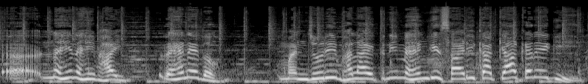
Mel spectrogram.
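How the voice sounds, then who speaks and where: Casting: stingy, fussy rich man of the village for an animated moral tale acted, high voice, dragging haggler's complaints, light music underneath. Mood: grumbling, dismissive. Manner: haggling, drawn-out protesting. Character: stingy, fussy village merchant man, grumbling over every price. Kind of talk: animated moral-story cartoon acting.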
